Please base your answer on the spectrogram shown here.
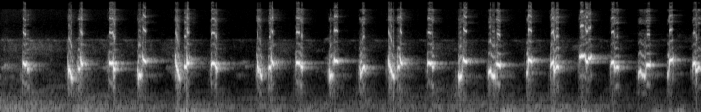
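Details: Sooty-headed bulbul in long rapid 'ropel' song, used as a lure so other bulbuls answer: a steady series of short bubbly, slurred notes, roughly three per second, with faint low rumble beneath.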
